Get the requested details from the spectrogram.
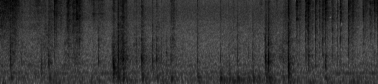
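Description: Fingertips tap the plastic keys of a dark grey laptop keyboard set in a hollow laptop body, as in typing. Quick, dry clicks arrive in an uneven patter, with a few louder clacks standing out. Each click dies away almost at once over a faint, steady low hum.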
